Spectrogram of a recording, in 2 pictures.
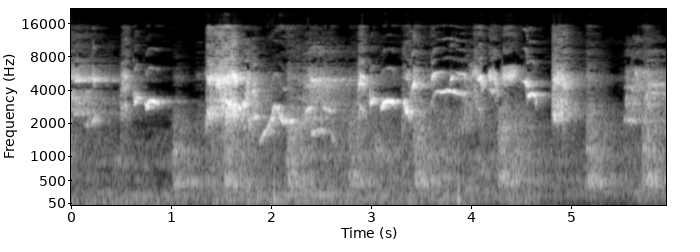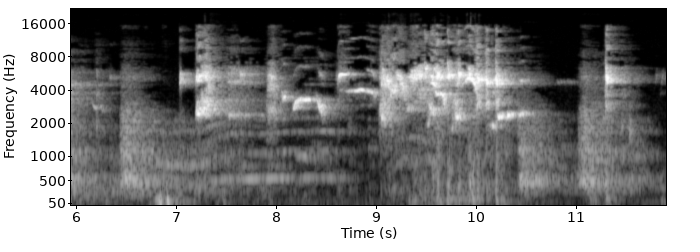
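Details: Oriental magpie-robin training song for a caged bird, set against a bulbul: a long, varied run of bright whistles, harsh chattering bursts and quick trills with short pauses, ending in a high sweet warble.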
